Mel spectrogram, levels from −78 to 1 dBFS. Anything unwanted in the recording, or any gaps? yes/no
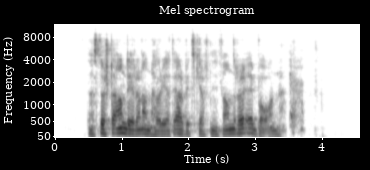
yes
